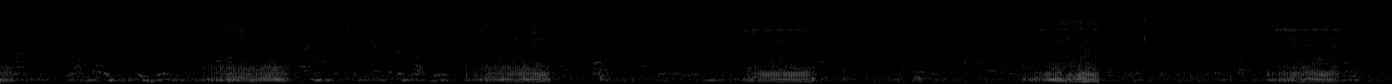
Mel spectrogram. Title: Snoring sharpei -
